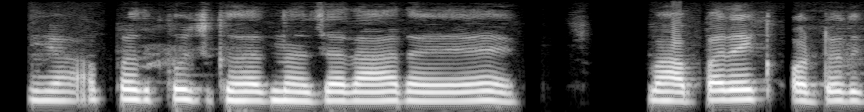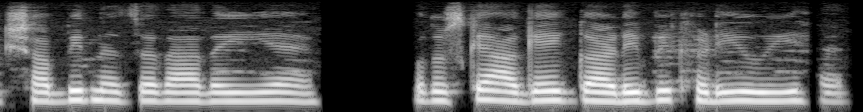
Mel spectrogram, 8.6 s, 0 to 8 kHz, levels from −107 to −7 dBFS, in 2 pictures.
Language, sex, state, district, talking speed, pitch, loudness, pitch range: Hindi, female, Maharashtra, Aurangabad, 190 wpm, 205 Hz, -15 LUFS, 195-215 Hz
